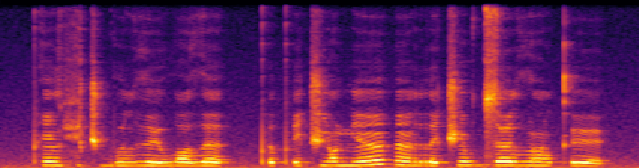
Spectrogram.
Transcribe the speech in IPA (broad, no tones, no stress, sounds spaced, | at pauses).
pʰ ẽ l fʲ ə t͡ʃ b u l ð ø w ɔ ð ə | pʼ ə pʼ e t͡ʃ j ɔ̃ mʲ œ̃ | œ̃ r ə t͡ʃ ə̃ w d͡z œ l ð ɔ̃ l kʼ ø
